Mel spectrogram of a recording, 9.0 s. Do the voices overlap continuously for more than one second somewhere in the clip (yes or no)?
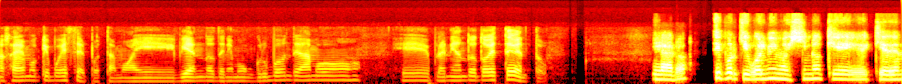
no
